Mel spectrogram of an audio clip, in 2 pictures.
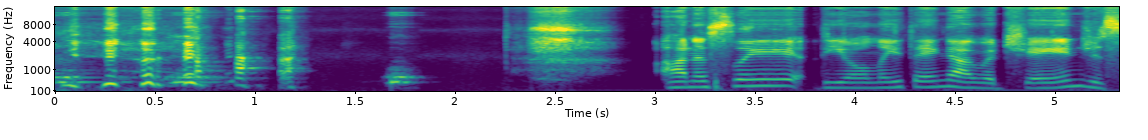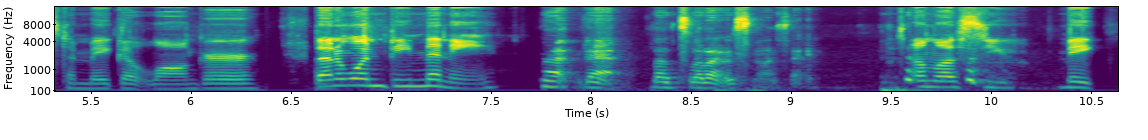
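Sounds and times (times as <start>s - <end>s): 
speech: 0.0s - 0.7s, 3.1s - 10.6s
laughter: 0.0s - 1.3s
dogs barking: 1.6s - 1.9s.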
